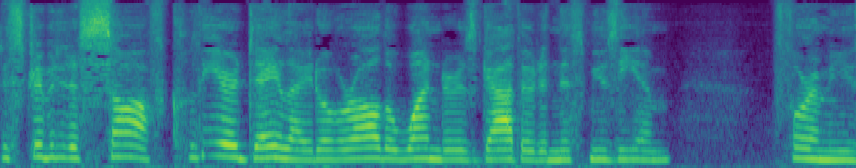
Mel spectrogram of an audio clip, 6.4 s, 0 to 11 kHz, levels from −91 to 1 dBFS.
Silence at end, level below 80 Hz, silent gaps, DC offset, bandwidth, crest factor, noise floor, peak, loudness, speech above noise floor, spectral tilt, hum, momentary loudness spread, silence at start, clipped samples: 0 s; -52 dBFS; none; under 0.1%; 11 kHz; 18 dB; -55 dBFS; -4 dBFS; -20 LUFS; 34 dB; -3.5 dB/octave; none; 13 LU; 0 s; under 0.1%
